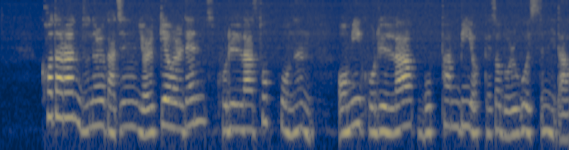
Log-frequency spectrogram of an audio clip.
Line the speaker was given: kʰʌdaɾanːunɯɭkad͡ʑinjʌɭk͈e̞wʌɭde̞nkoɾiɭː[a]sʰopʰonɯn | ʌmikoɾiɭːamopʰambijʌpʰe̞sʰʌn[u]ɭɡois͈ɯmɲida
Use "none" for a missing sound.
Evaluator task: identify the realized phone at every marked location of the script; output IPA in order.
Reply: a, o

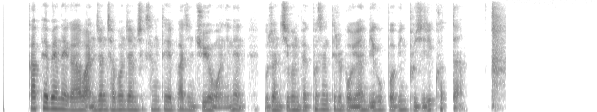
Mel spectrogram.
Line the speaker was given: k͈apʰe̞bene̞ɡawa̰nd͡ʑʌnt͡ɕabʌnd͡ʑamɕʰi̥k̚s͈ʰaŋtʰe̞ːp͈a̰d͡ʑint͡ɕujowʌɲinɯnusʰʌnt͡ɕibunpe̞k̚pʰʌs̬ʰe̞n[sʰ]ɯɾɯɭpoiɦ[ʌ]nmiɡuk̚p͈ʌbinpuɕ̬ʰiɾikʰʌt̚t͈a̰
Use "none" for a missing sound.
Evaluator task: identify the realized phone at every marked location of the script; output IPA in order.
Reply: tʰ, a

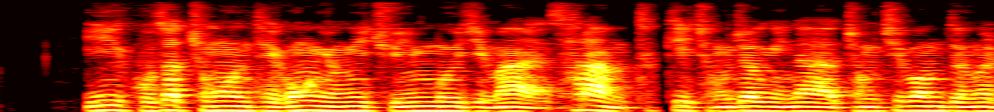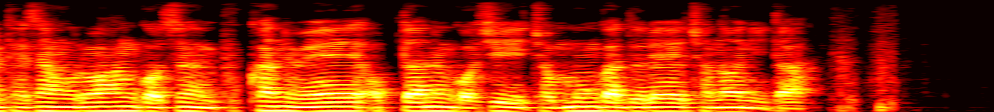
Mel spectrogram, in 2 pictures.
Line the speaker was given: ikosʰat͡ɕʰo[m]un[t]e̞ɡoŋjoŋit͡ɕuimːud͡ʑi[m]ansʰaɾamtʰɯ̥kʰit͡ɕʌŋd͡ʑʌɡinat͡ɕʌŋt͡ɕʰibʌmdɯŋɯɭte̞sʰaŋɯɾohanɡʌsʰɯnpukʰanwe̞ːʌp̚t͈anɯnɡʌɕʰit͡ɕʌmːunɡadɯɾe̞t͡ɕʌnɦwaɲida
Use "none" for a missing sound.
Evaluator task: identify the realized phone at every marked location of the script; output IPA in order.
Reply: ŋ, t, m

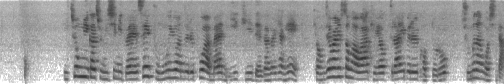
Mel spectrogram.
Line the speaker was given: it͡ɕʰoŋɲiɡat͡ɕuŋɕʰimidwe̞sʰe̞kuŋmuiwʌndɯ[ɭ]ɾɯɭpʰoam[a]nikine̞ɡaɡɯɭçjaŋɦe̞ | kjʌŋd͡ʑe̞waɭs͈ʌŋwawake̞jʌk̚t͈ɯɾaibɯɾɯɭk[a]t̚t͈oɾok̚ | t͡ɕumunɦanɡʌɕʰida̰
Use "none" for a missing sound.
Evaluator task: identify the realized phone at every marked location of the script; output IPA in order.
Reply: none, a, ʌ

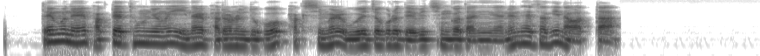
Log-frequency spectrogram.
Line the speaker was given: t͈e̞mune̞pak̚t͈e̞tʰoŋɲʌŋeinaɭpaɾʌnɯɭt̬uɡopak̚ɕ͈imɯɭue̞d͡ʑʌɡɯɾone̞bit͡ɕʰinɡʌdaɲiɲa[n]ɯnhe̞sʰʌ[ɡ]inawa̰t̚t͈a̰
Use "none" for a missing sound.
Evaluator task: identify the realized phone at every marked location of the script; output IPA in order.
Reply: n, ɡ

